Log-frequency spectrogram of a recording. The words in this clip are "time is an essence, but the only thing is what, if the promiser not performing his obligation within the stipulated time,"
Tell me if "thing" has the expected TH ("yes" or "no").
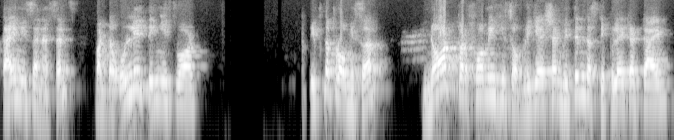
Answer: no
